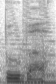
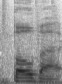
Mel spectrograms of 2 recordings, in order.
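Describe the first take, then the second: First: The first vowel sounds like 'oo'. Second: The first vowel sounds like 'oh'. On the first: The speaker calls it wrong. "not Booba. That would be like another O" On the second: The speaker calls it right. "the correct name is Boba"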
